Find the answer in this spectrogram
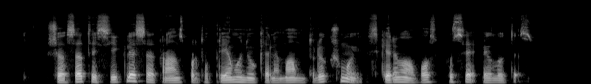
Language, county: Lithuanian, Marijampolė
